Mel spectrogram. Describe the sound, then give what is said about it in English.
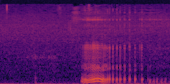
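A dog-like vocal sound from a video game: one loud, arched yelp that rises and falls in pitch, followed by a quick, pulsing rattle that fades off. “What do we have here? a boy named Sora, a duck, and a dog.”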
